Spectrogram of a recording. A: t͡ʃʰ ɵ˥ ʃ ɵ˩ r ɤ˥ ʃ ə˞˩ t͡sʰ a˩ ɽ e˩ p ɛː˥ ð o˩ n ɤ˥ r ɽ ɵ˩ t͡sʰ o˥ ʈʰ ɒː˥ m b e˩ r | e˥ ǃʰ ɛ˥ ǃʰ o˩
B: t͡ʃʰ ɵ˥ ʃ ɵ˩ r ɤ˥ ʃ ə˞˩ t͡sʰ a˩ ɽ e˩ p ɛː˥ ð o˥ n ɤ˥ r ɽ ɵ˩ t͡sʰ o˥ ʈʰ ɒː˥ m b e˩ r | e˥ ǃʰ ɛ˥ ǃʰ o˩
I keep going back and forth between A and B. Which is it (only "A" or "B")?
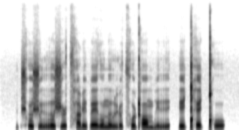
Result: B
